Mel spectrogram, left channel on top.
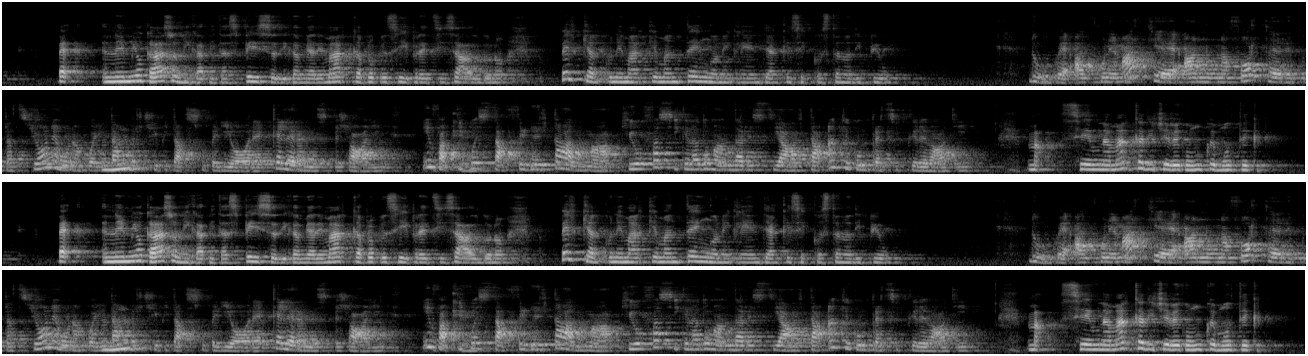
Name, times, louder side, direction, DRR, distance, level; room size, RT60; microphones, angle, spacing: voice 1, 1.0-5.3 5.6-8.9 14.0-14.4 17.6-17.8 23.0-25.6, right 1 dB, 25° right, 4 dB, 1.4 m, -24 dB
voice 2, 10.3-14.2 14.8-16.9 17.2-22.7, equal, ahead, -1 dB, 2.5 m, -26 dB
22.0 x 18.0 x 3.0 m, 1.0 s
head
